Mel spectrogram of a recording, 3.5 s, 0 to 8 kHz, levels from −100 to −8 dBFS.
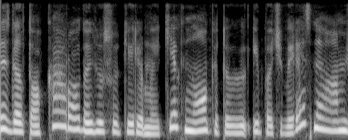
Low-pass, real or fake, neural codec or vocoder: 7.2 kHz; fake; codec, 16 kHz, 2 kbps, FreqCodec, larger model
